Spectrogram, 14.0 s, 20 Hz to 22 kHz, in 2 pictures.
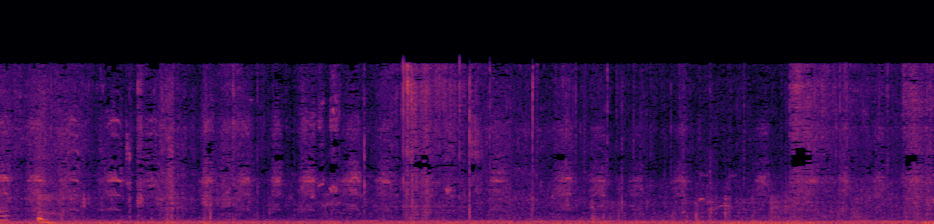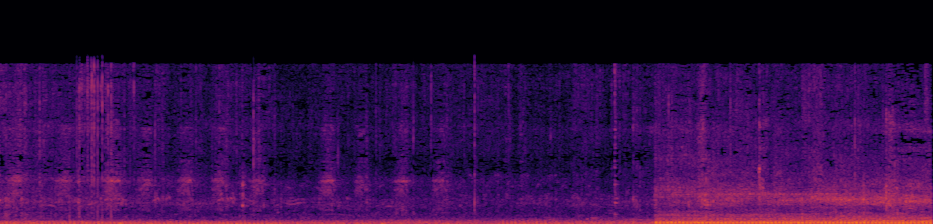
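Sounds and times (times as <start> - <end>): charcoal fire crackling: 0.5 - 14.0
low steady rumble: 4.8 - 14.0.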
